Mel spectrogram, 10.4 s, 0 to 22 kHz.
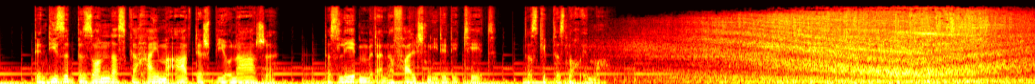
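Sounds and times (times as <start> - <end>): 
speech: 0.4 - 6.5
airplane engine droning: 6.1 - 10.3.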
